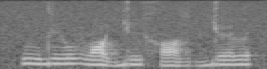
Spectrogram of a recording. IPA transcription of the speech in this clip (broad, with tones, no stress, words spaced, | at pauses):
ndi˦u̯ vɒ˦˨ɟi˦xɒ˧z ɟɪ˦l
